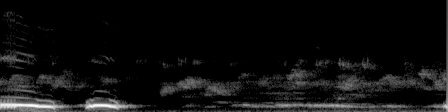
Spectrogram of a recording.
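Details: Spotted dove (Spilopelia chinensis) giving low, soft coos: two mellow notes close together, then a quieter drawn-out coo, with another coo starting at the end.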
